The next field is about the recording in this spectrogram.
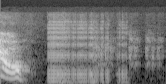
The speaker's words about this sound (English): It was the cat. Yeah, probably. Shake the fist at the cat.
